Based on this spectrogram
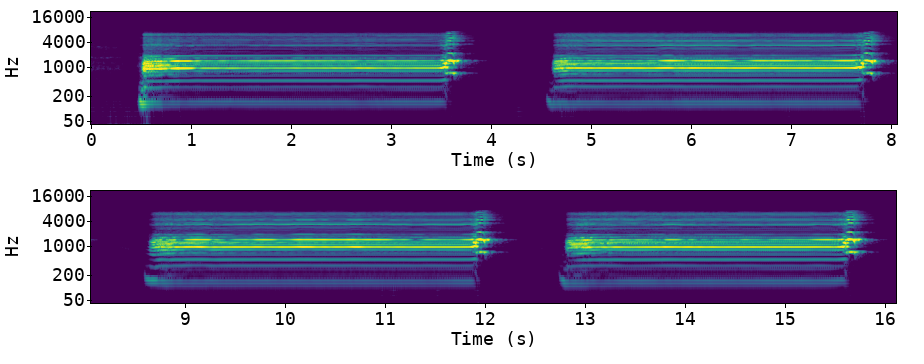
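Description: A hand-blown goose call, driven by pushed air, gives four long drawn-out honking notes of about three seconds each, separated by short gaps. Each note is loud, buzzy and harmonically rich, with a steady pitch.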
